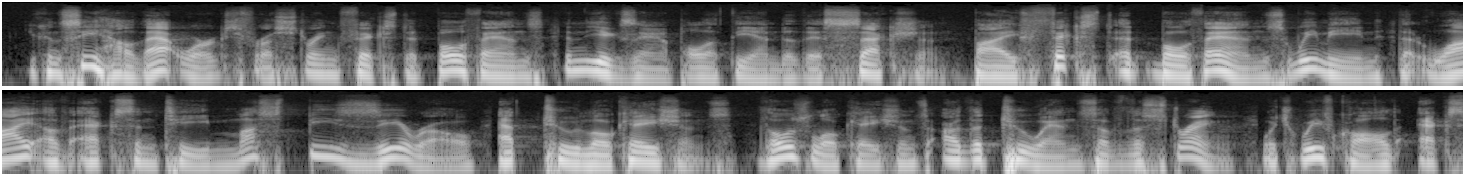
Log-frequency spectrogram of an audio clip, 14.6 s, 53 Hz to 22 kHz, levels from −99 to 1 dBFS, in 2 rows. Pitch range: 100-145 Hz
